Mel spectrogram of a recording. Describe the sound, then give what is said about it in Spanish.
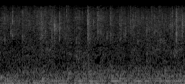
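Shower water runs in a steady, continuous hiss and patter, even in loudness throughout, with no voices or other sounds. “Claro, lo fácil hubiera sido, como hacen mis magníficos compañeros de podcast, coger un sonido de ducha, ponerlo de fondo, editarlo, dejarlo todo muy bonito.”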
